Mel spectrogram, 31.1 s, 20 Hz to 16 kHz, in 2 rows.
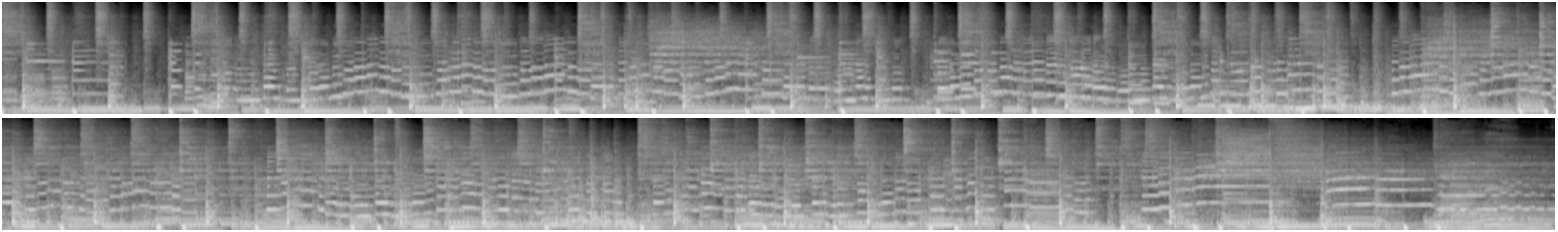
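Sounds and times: drum kit beat: 0.0s - 31.0s
electric bass: 0.0s - 31.0s
saxophone solo: 0.0s - 31.0s.

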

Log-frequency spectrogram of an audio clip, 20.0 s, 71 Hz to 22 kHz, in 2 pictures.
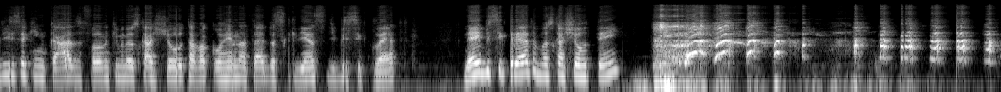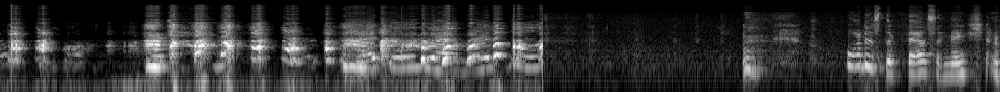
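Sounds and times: person laughing hard: 6.6s - 15.5s.

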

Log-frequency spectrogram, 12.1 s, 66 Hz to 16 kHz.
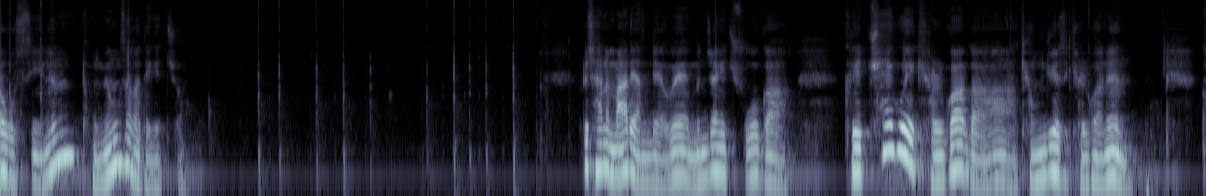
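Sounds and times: stylus tapping on tablet screen: 0.0s - 6.5s, 9.9s - 11.2s.

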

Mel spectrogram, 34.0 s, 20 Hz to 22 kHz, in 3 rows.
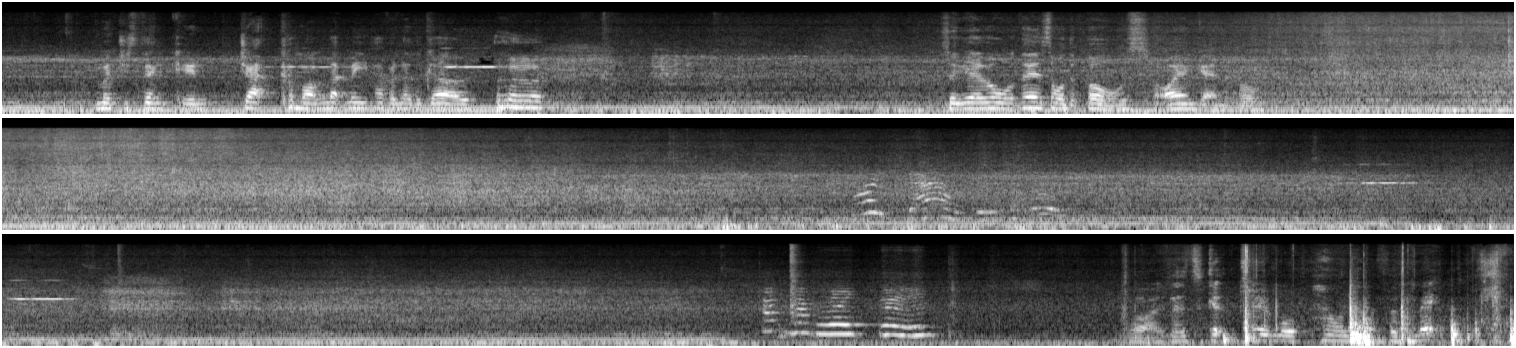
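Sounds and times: low electrical hum: 0.0s - 34.0s
noisy shop background: 0.0s - 34.0s
short high beeps: 21.5s - 22.0s.

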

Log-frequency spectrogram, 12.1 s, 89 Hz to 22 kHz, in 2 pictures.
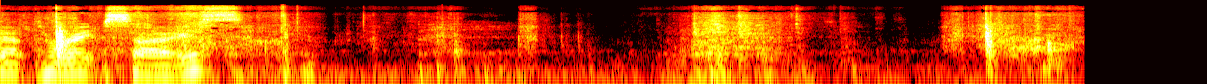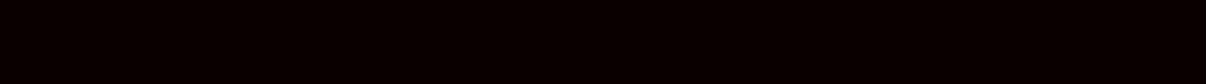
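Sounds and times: paper rustling on cutting mat: 0.0s - 5.4s.

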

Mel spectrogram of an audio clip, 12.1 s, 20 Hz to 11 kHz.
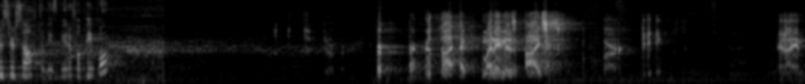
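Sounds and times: voice: 0.0s - 1.7s, 4.1s - 10.0s.

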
